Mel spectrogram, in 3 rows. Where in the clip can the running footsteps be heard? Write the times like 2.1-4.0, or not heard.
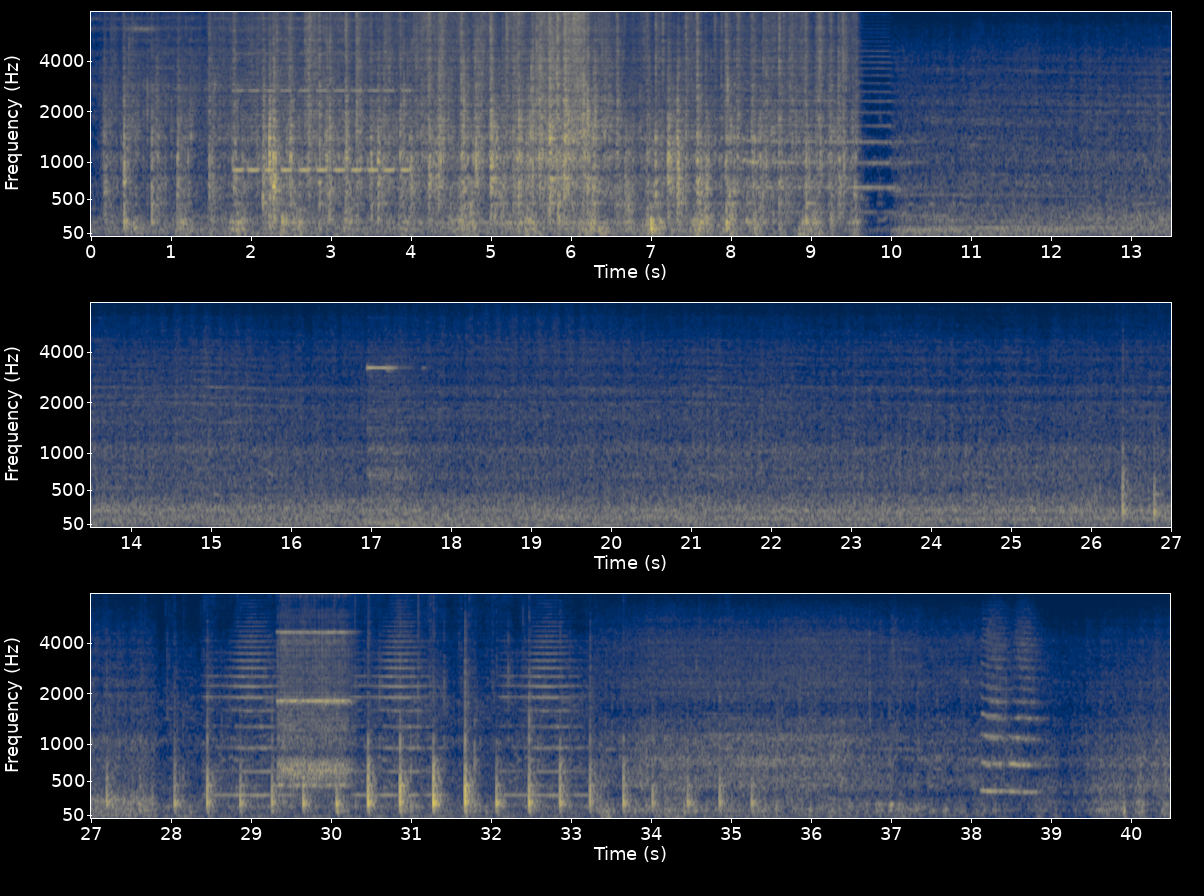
0.1-9.6, 26.4-35.4.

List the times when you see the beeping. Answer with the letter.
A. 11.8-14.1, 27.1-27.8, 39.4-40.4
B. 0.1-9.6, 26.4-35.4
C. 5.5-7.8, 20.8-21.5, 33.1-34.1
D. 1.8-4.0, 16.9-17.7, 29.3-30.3
D.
